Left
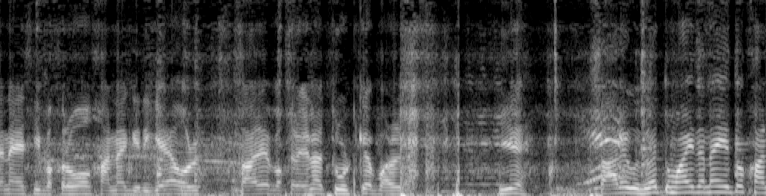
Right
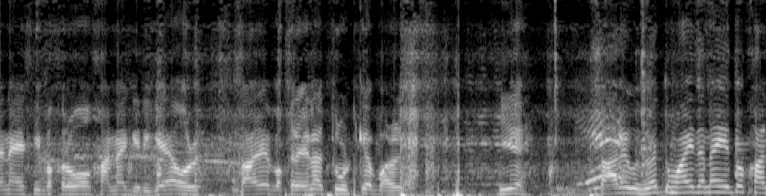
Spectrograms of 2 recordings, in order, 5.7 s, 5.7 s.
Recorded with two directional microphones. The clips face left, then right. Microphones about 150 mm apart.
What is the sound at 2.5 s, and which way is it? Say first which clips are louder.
Speech: left 3 dB; 10° right (ahead or behind).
